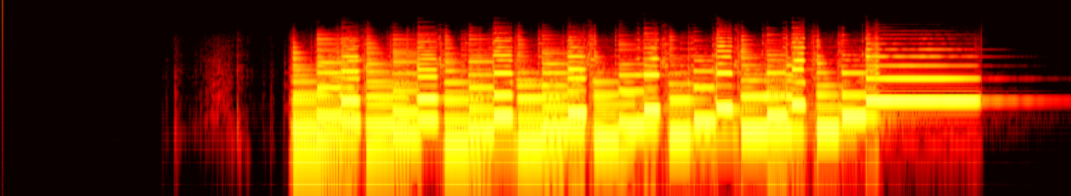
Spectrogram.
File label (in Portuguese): triades abertas melodico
